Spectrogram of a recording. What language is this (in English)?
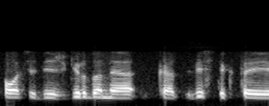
Lithuanian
